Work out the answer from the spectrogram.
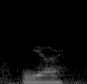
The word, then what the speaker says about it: Worcester: Worcester. Worcester. Worcester. Yeah, we have a Worcester here, but it's just spelled like the way you typed it the first time. Wooster.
